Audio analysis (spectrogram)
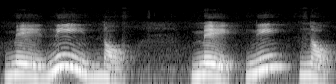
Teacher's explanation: a sílaba ni é a penúltima da palavra, por isso que ela é chamada de paroxítona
